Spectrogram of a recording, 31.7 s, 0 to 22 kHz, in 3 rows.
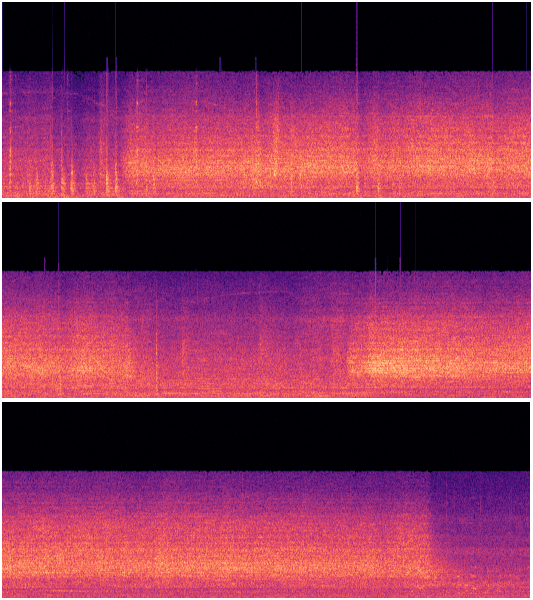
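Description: Caterpillar 321D excavator's diesel engine running steadily under load while it digs soil, with a few sharp knocks from the bucket and arm in the first couple of seconds. The engine note shifts a little over halfway through.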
